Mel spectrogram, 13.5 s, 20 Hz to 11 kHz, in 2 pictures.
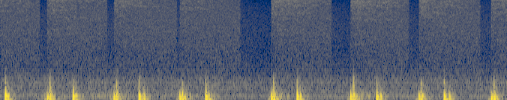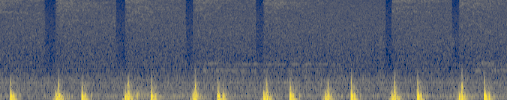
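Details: Sleeping female's heartbeat recorded during an afternoon nap: steady paired lub-dub beats at about 65 per minute against a quiet background; normal resting heart sounds.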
